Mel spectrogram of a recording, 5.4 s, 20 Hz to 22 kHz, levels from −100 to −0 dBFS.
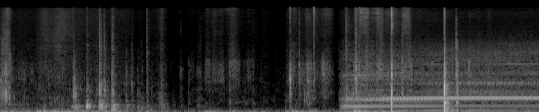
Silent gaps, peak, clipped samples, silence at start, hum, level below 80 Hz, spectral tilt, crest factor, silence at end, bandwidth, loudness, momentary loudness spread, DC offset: none; -8 dBFS; under 0.1%; 0 s; none; -54 dBFS; -5 dB/octave; 36 dB; 0 s; 16.5 kHz; -43 LUFS; 25 LU; under 0.1%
